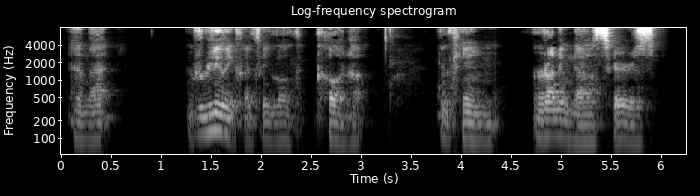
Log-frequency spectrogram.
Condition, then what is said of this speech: ALS (motor neuron disease). And I would say that's one of three or four issues that complicate talking.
